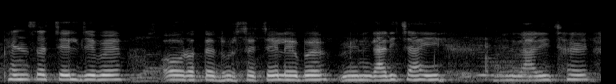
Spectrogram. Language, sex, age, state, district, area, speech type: Maithili, female, 18-30, Bihar, Madhepura, rural, spontaneous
